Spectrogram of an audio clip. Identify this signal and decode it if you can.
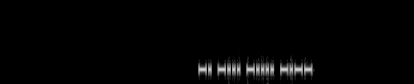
Morse code, heard as a keyed tone, about 47 wpm, 700 Hz. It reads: NB6Y
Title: USA Call Signs - 4 Characters - 50wpm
